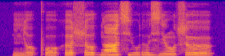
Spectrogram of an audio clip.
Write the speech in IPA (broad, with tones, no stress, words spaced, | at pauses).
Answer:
ɲɤ˨˩pʼo˨˩hə˥ ɬɤ˥ɡã˧˥˧sʲo̤˥ ɾə̤˥˧zʲõ˨˩sɵ˥˧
